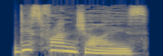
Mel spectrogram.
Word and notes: disfranchise: British English

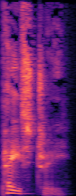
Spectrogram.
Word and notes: pastry: British English

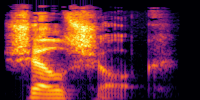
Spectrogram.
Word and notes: shell shock: British English

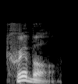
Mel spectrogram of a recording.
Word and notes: cribble: British English

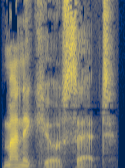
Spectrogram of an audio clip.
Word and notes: manicure set: British English

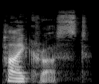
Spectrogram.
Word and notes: pie crust: British English

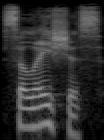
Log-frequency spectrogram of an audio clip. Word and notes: salacious: American English

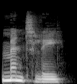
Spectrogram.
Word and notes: mentally: British English

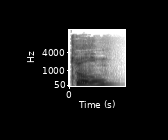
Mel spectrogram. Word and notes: cane: British English

